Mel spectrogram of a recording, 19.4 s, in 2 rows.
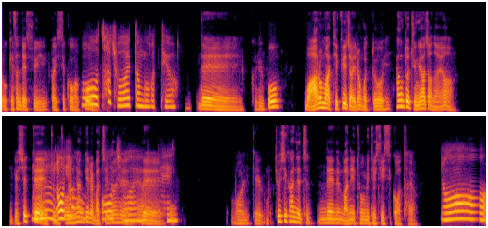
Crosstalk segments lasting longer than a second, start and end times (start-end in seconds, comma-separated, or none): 10.3-12.9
